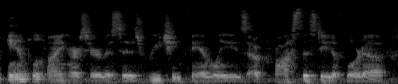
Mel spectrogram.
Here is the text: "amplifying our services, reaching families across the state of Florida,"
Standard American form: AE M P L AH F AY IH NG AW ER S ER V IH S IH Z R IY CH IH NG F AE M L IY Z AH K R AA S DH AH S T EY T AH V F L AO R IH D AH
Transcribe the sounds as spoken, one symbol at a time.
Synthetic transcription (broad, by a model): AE M P L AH F AY IH NG AW ER S ER V IH S IH Z R IY CH IH NG F AE M L IY Z AH K R AA S DH AH S T EY T AH V F L AO R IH D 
